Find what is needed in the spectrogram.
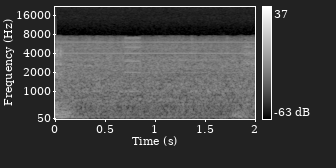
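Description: Room tone of a voice-over microphone: a steady hiss with faint, steady high-pitched electrical tones and no distinct sounds.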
